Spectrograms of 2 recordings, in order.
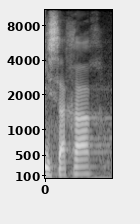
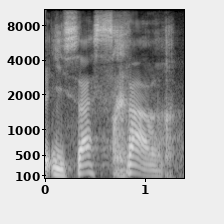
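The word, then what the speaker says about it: יששכר: on la prononce pas comment on écrit ISAR avec de chines normalement on devrait dire is RAR mais le deuxème Chine il est là il est écrit jamais vous ne lirez il est en quelle position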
